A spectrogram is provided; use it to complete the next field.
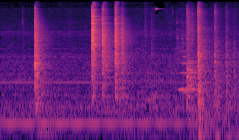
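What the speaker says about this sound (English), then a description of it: "I'm going to take it out of the oven" Baking dish of branzino fillets coming out of an oven in a restaurant kitchen: a few sharp clanks and knocks of metal and ceramic against the rack and counter, spaced unevenly, with no voice.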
